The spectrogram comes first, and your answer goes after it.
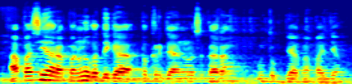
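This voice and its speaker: A man's voice: fairly high pitch, quick pace. A man hosting an interview in a casual way. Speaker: interviewer, host. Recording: roomy echo, music bed.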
